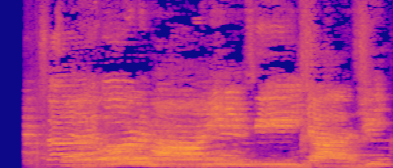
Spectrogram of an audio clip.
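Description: A class of young schoolchildren chanting a greeting together in a drawn-out, sing-song chorus of many voices.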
